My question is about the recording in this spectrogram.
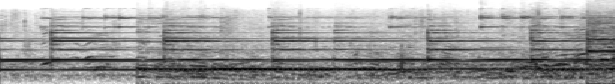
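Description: Hindu temple bells struck over and over, about two to three rings a second, each ring overlapping the last, over a steady held tone underneath.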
